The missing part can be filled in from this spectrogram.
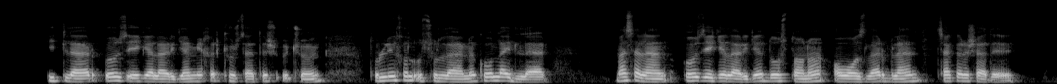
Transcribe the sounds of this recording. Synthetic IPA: ɪt̪laɾɵze̞ɡʲalaɾɪɡʲame̞χɪɾkʲʰɵɾsat̪ʰɪʃʊt͡ʃʰʊn | t̪ʰʊɾlɪjχɨlʊ̰sʊlːaɾnɪqʰolˠːajd̪ɪlaɾ | masalanɵze̞ɡʲalaɾɪɡʲad̪ost̪ɒnaɒwɒzlaɾbɪlant͡ʃʰakɪɾɪʃad̪ɪ̰

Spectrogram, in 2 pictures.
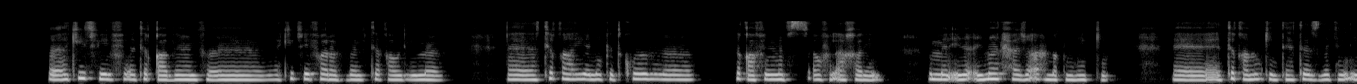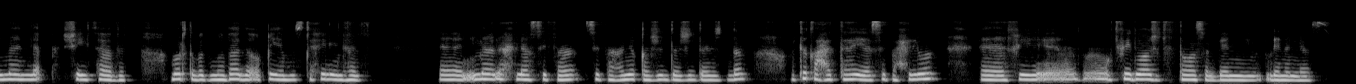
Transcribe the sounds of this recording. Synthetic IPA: ʔakiːd̪fiθɪqɑbeːnɪl | ʔakiːd̪̥fifɑɾˤfbeːnɪθːɪqawɪlʔiːmaːn | θːɪqɑhɪjːʔɪnːʊkat̪ḁkʰuːn | θɪqɑfinːafsʔawfilʔaːxaɾiːn | ʔamːalʔʔiːmaːnħaːʒːaʔaʕmɑqmɪnhaɡːi | θːɪqɑmʊmkɪnt̪ɪht̪azlaːkɪnɪlʔiːmaːnlaʔ | ʃeːθaːbɪt̪̚mʊɾt̪ɑbɨt̪ˤbmabaːd̪ɪʔa̰qɪjːammʊst̪aħiːliːnɦaz | ɪlʔḭːmaːnʔaħlasˤɨfasˤɨfaʕamiːqɑʒɪd̪ːaʒɪd̪ːand͡ʒɪd̪ːan | wɪθɪqɑħat̪ːahɪjːasˤɨfaħɪlwa | fi | wɪt̪fiːd̪waːʒɪd̪fi̥t̪ːɑwɑːsˤʊlbeːnbeːnɪnːaːs

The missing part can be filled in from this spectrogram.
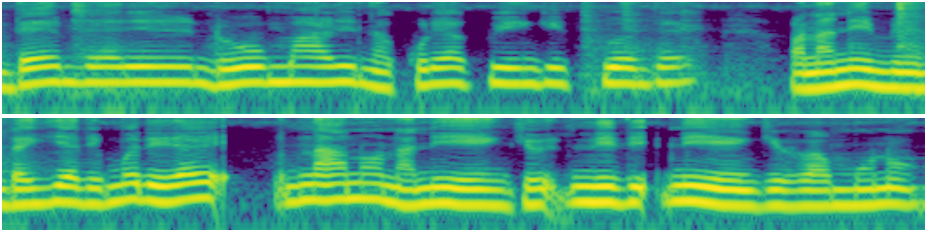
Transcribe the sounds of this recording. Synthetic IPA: mbɛːmbɛɾendomaɾenakoɾeakweːŋɡekuɔndɛ | βananemɛːndaɣiaɾemwɛɾeɾananɔnanɡneɛŋɡeβamonɔ

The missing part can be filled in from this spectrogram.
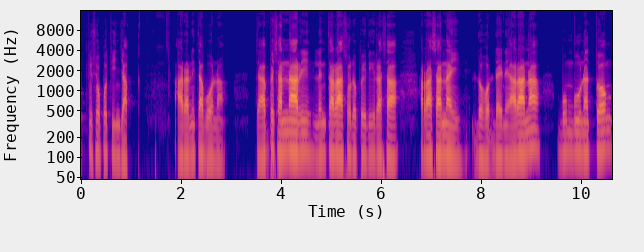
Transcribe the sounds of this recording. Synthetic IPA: t̪usɔpɔt̪iɲd͡ʒak̚ | a̰ɾanit̪abɔna | t͡ʃapɛsanːaɾilɛŋt̪aɾasɔdɔpɛdiɾasa | rasanai | dɔɦɔt̪̚dainaaɾana | bumbunat̪ɔŋ

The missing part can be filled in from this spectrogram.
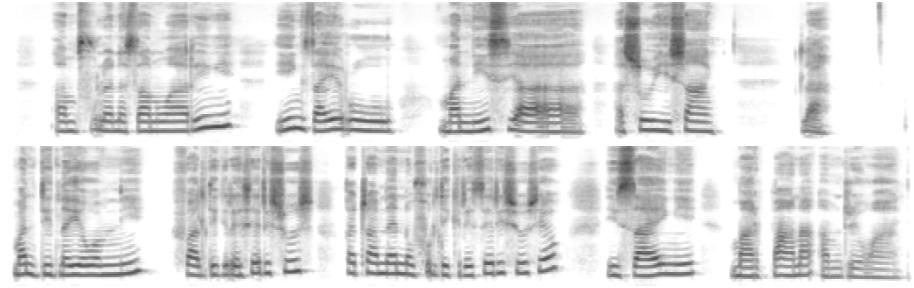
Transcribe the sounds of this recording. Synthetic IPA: amiv̥ulanəzanuaɾiɲi | iɲizajru | manisia | asoisaɲi̥ | la | manid̪id̪inəewamini | v̥ald̪ekiɾeseɾisusi̥ | kaʈ͡ʂaminajninəmfuld̪ekiɾeseɾisusew | izajɲi | maɾipanəʔamiɳɖ͡ʐewaɲi̥

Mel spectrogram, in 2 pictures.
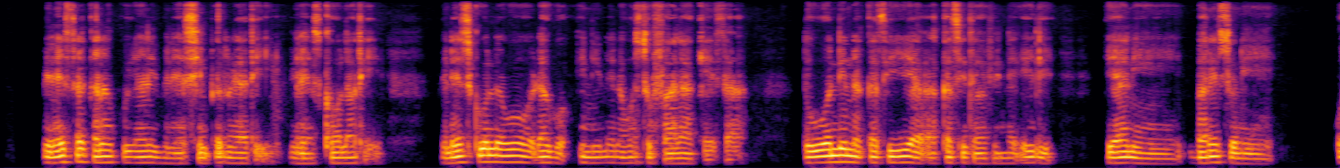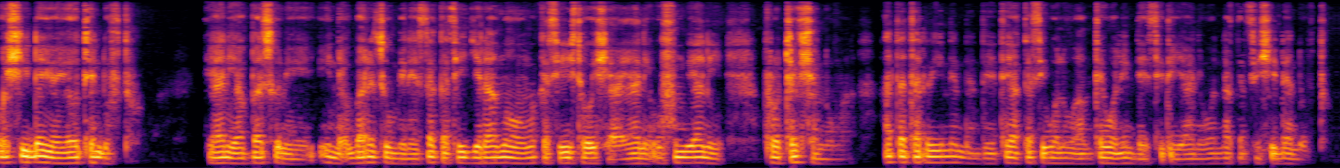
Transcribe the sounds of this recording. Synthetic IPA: bɪneːsɐkːɐnɐkʊjanɪbɪnesɪmpʼɪɾɪat̪ɪ̰bɪneskʰoːlat̪ʰɪ̰ | b̥ɪnɛskunːɛwoᶑɐɡɔɪnːɪnːɛnɐwɐst̪ʊfaːlaːke̞ːsːa | d̪̥ʊwɔnːɪnɐkːɐsiɐ̰kːɐsɪt̪ɐfɪnːɛʔɪːlɪ | jaːnɪbɐɾɛsʊnɪ | wɔʃiᶑɐjojoːt̪ʰɛnᶑʊft̪ʊ̥ | janɪɐbːɐsʊnɪnbɐɾɛsʊmbɪneːsɐkːɐsiːd͡ʒɪɾamɐwamɐkːɐsit̪ɔʃaːjanɪʔʊfʊmjanɪpɾɔt̪ʰɛkʃɔnʊmɐ | hɐt̪ːɐt̪ɐrːinːɛnd̪ɐnd̪eːt̪ːɛɐkːɐsɪwɐlwaːbt̪ɛwɐlɪnd̪eːsːɪt̪ɪjanɪwɐnːɐkːɐsɪʃiᶑɐnᶑʊft̪ʊ̥

